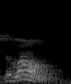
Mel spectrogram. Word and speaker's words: shalom: Here it is so you can understand it and understand why it's a long O sound.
